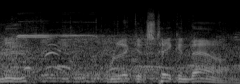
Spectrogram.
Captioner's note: whistle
